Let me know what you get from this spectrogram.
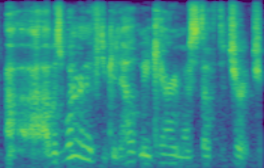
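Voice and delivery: lightly voiced grandma asking a favor; imitated grandmother request. Grandmother asks for help, retold.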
